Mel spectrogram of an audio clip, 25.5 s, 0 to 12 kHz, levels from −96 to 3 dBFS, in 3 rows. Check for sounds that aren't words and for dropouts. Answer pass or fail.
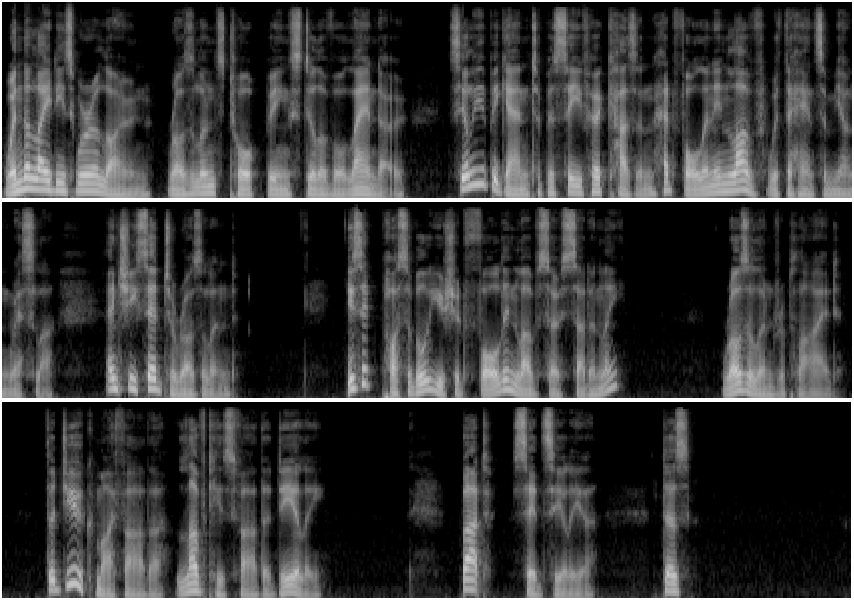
pass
